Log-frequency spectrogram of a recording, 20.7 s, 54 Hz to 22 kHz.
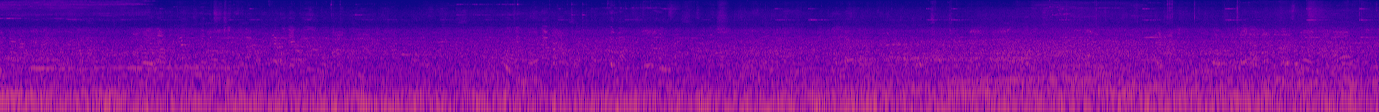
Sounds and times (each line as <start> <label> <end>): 0.0 Traffic Sound 2.1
